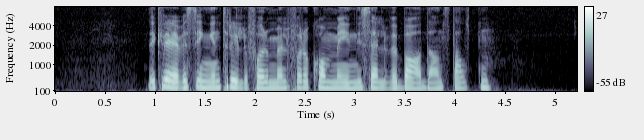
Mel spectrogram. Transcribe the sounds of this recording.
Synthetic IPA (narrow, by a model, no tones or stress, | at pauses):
d̪̥eːkʰɾeːʋəsɪŋənt̪ʰɾʏləfɔɾməlfɔɾoːkʰɔmːəɪniːsɛlʋəbɑːd̪əɑ̰nst̪ɑlt̪n̩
